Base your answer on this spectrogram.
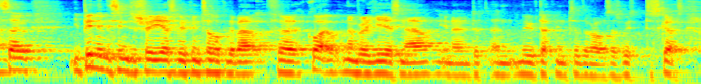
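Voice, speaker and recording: A man with a medium-pitched voice talks very fast, with audible room echo and noticeable background noise. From UK. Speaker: podcast interviewer. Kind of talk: interview. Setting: office.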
